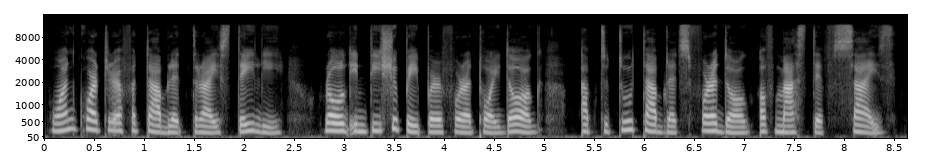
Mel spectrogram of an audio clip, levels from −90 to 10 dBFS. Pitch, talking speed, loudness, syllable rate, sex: 205 Hz, 175 wpm, -20 LUFS, 4.7 syllables/s, female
